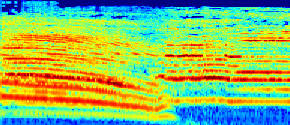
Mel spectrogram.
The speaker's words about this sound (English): That's the chicken in the bag.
